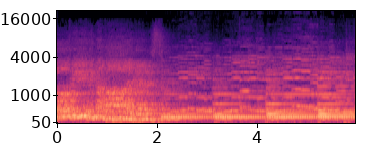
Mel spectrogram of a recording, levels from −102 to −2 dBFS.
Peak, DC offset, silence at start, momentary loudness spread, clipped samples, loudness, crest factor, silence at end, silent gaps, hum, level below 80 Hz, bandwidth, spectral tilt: -10 dBFS; under 0.1%; 0 s; 6 LU; under 0.1%; -24 LUFS; 14 dB; 0 s; none; none; -56 dBFS; 10 kHz; -8 dB/octave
